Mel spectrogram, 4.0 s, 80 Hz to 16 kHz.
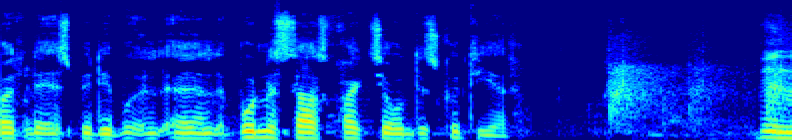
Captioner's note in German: Beifall CDU und BÜNDNIS 90/DIE GRÜNEN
